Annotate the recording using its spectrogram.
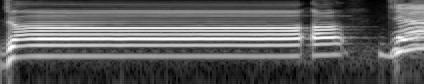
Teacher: دو ڈھائی الف, اس مد کو کوشش کریں ڈھائی الف کھینچیں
